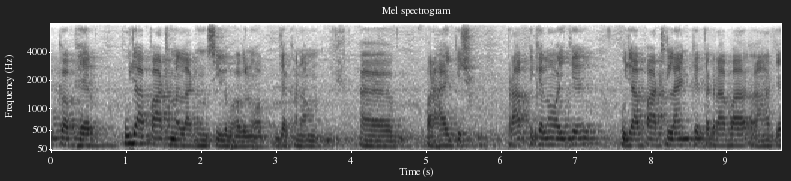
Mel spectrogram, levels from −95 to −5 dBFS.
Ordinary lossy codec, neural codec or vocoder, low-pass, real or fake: Opus, 24 kbps; none; 7.2 kHz; real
